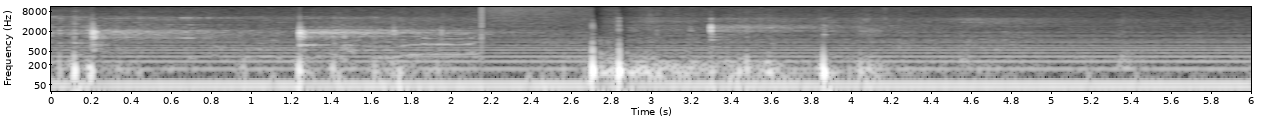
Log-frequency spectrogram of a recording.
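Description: Steady mains hum from a public-address system, with a few scattered clicks and knocks.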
